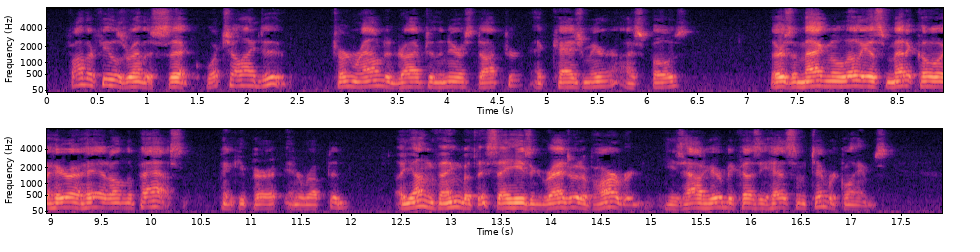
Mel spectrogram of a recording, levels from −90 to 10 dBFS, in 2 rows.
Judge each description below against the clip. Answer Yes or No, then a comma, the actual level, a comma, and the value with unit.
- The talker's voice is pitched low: Yes, low, 130 Hz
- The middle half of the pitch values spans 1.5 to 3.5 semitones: Yes, narrow, 2.4 semitones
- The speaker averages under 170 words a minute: No, average, 175 wpm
